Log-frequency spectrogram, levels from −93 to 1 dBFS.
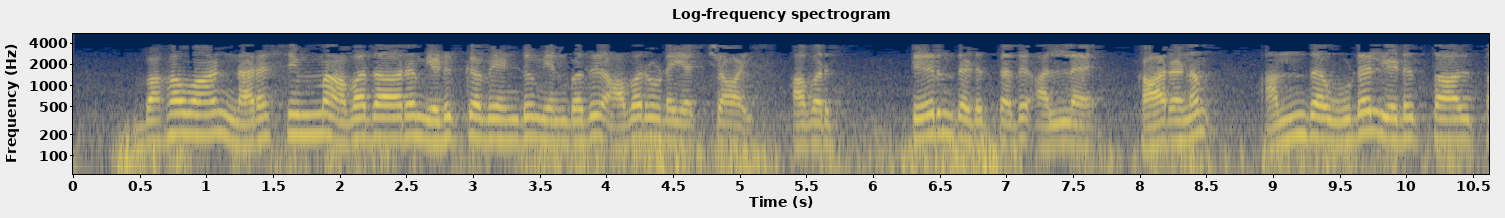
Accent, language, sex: native, Tamil, male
